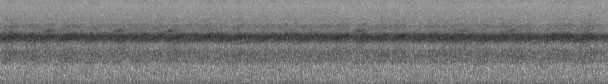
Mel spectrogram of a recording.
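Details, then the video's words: Abundant frogs calling at night after two wet years in a row: a dense, unbroken high-pitched chorus of many overlapping callers, a steady shimmering trill with even loudness throughout. "Frog Songs: Na Mele o nā Paloka"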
